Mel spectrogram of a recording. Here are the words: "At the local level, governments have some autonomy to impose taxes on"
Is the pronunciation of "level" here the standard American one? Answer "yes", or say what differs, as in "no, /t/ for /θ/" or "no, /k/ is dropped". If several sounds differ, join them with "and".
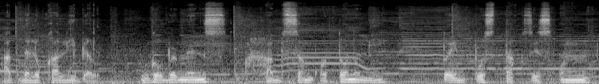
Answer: no, /b/ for /v/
